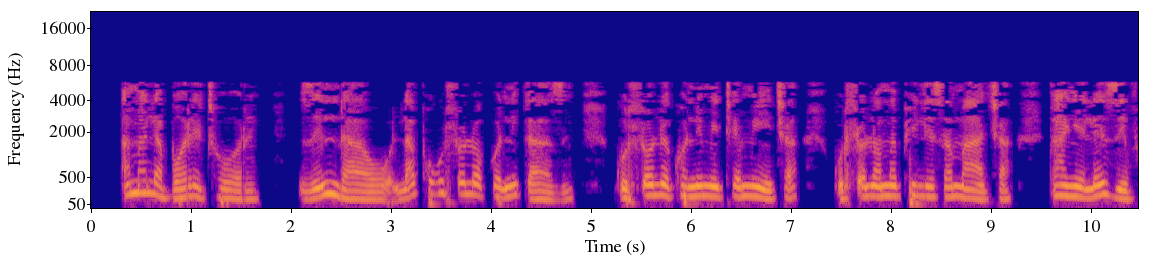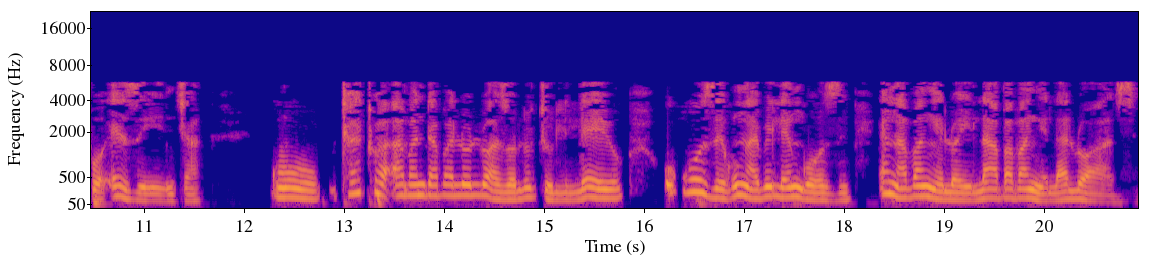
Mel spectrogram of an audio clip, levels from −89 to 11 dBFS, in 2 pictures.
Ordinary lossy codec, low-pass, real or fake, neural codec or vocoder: MP3, 24 kbps; 7.2 kHz; real; none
